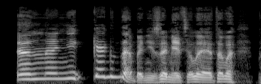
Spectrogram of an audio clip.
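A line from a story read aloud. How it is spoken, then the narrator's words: Grumbling under breath. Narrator (Russian): проворчал он про себя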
